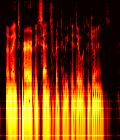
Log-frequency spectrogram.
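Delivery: ordinary delivery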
